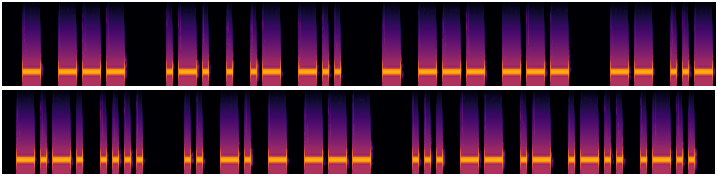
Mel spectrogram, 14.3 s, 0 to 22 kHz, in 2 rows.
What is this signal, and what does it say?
Morse code, heard as a keyed tone, about 20 wpm, 700 Hz. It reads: TO READ TOO MUCH INTO SMALL
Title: Sentences with 9-Word Phrases - Spoken Beginning - 20wpm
